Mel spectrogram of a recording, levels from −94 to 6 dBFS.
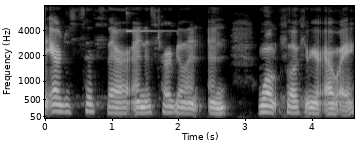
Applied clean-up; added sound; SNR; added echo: classical method log-MMSE.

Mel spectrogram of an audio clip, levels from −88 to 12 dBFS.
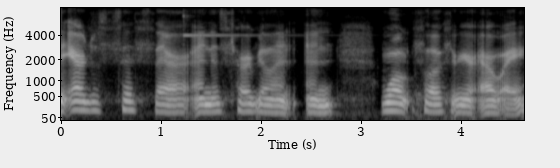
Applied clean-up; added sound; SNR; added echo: neural mask model RNNoise.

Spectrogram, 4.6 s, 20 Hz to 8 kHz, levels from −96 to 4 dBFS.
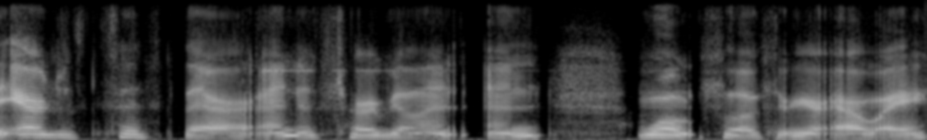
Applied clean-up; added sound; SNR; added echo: neural diffusion model UNIVERSE++.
